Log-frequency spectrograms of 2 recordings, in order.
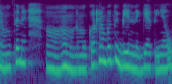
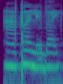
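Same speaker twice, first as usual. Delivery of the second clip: usual speaking voice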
